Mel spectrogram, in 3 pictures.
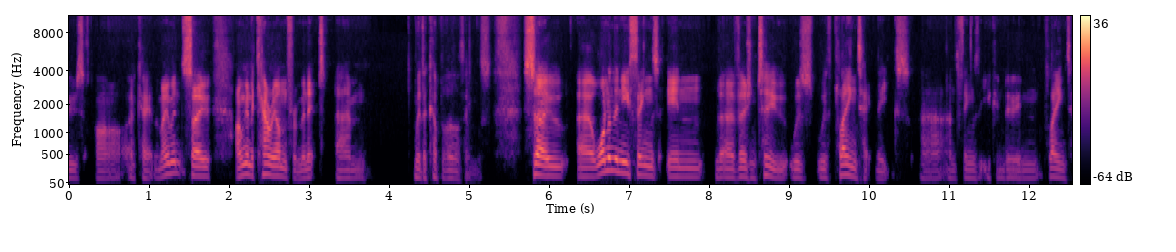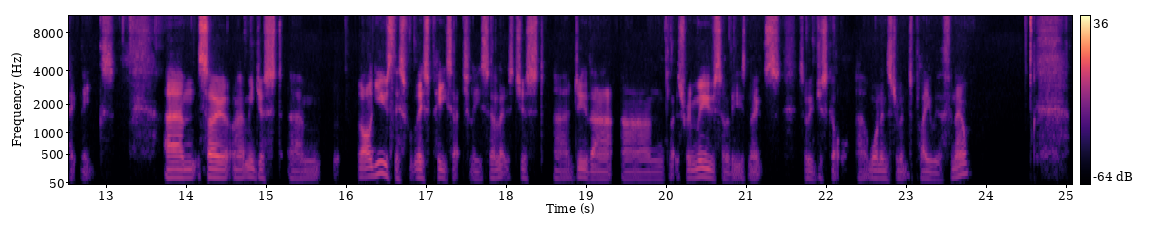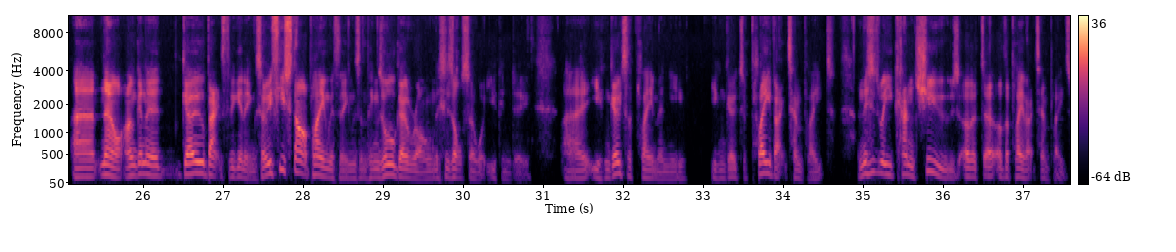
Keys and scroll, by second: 16.2 ], 21.4 BackSpace.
